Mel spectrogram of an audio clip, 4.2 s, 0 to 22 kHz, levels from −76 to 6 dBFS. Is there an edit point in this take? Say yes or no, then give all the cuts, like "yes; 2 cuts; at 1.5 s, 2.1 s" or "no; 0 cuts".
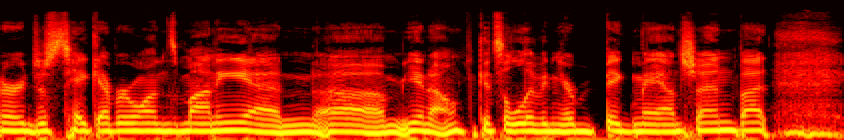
no; 0 cuts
